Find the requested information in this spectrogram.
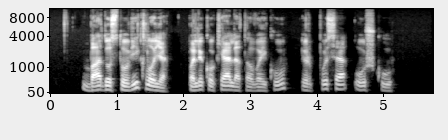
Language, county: Lithuanian, Tauragė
